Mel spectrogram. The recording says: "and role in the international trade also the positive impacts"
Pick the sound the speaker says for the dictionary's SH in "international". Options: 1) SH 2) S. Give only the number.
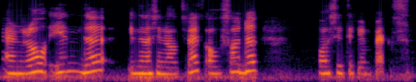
2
